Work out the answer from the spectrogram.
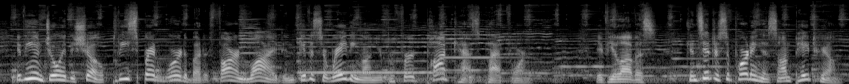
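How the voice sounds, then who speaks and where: A man reading production credits and listener appeals as a scripted announcement. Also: on the high side. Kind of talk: scripted narration.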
